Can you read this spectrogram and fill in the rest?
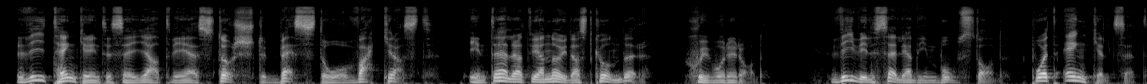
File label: swedish voiceover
